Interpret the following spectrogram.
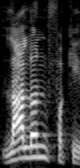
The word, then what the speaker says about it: Lalan Fakir: Lalan Fakir, the pronunciation was not right when the announcement happened. It is Lalan Fakir, Lalan Shah Fakir, Sufi.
